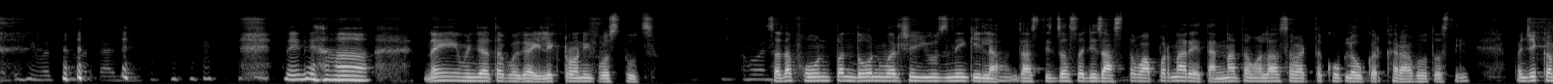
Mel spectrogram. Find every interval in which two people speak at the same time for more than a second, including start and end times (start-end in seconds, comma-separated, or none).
none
